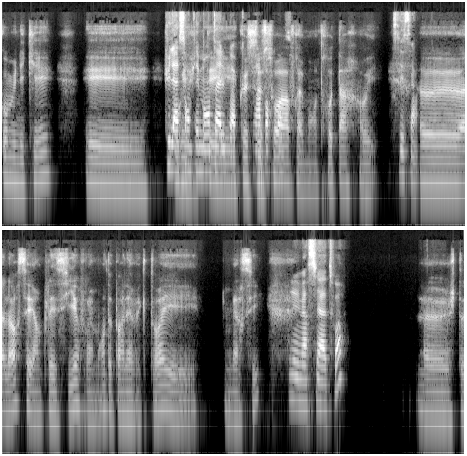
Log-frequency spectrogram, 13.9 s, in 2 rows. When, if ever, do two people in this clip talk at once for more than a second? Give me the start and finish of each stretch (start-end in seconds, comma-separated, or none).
2.4-4.2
